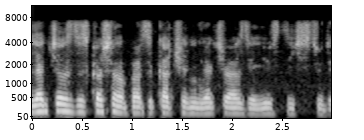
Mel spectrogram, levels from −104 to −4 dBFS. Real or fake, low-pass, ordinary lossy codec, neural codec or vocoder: real; 7.2 kHz; none; none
